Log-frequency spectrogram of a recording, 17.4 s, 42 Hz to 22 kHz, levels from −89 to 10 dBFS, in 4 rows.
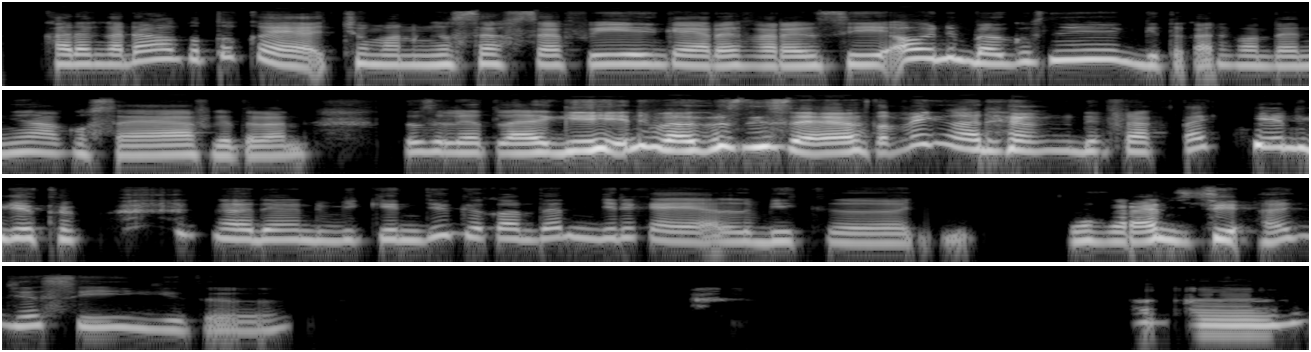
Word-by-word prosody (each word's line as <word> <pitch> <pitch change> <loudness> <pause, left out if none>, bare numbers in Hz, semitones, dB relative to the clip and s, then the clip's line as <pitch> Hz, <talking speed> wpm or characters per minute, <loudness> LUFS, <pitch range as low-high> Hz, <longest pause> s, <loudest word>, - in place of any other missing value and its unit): kadang-kadang 220 +7 -1
aku 300 - -5
tuh 370 - -6
kayak 210 - 0
cuman 215 -3 -3
nge-save-save-in 215 0 -2
kayak 200 -2 0
referensi, 195 +2 -2
"Oh 320 - +5
ini 330 - +3
bagus 235 +2 -1
nih." 305 0 +3
Gitu 200 -3 -6
kan - - -7
kontennya, 200 +2 -5
aku 200 - -10
save 180 +1 -2
gitu 165 -1 -5
kan. 170 +1 -4 0.3
Terus 225 - -4
liat 215 0 -2
lagi 215 +7 +7
"Ini 335 - +8
bagus." 255 +6 +8
di-save 245 -9 +7
tapi 375 - 0
nggak 280 - +4
ada - - -7
yang 245 - -10
dipraktekkin 260 - -1
gitu, 250 -1 -2 0.5
nggak 240 - -2
ada 230 - -3
yang 220 - -6
dibikin 220 +2 -7
juga 300 -2 -5
kontennya. 255 +2 -5
Jadi - - -7
kayak 200 -3 -3
lebih 200 +2 -6
ke 185 - -9 0.7
referensi 200 +1 0
aja 255 +6 -6
sih 235 -6 -9
gitu. 180 +2 -14 3.0
Heeh. 135 -1 -2
220 Hz, 160 wpm, -18 LUFS, 200-255 Hz, 3.0 s, Ini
